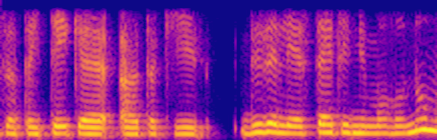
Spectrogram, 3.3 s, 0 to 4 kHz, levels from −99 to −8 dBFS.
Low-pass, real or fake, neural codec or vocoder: 3.6 kHz; fake; codec, 16 kHz, 0.9 kbps, LongCat-Audio-Codec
